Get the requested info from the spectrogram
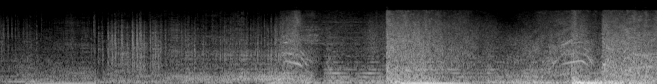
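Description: Action-film music with heavy booming impact sound effects from an animated fight: a sudden deep hit about four seconds in and a louder one near the end, each led in by a short swoosh.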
